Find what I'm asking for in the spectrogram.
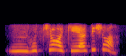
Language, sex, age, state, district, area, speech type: Kashmiri, female, 30-45, Jammu and Kashmir, Anantnag, rural, conversation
